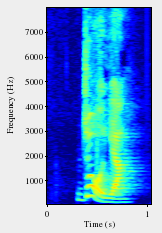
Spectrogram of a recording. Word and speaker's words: gioia: Consonant G, followed by vowels E and E, makes a soft sound J, as in jeans. Repeat after me. G, J. An example is gelato. Repeat after me. Gelato. Gioia.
